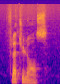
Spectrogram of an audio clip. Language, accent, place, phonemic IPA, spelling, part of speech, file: French, France, Lyon, /fla.ty.lɑ̃s/, flatulence, noun, LL-Q150 (fra)-flatulence.wav
- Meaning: flatulence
